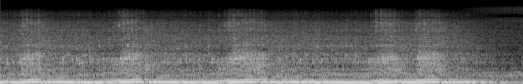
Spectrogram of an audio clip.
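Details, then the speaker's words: Barn-find Austin Healey Sprite, previously seized engine freed and head refitted, first start on twin carbs with choke and jump pack: catches and runs, revs rising and falling with hand throttle, steady even beat; runs cleanly. "okay it looks like it runs"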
